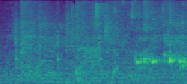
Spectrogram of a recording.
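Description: Caipirinha poured from a container into a glass, a steady liquid splashing and trickling that grows a little louder partway through, heard alone without talk.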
